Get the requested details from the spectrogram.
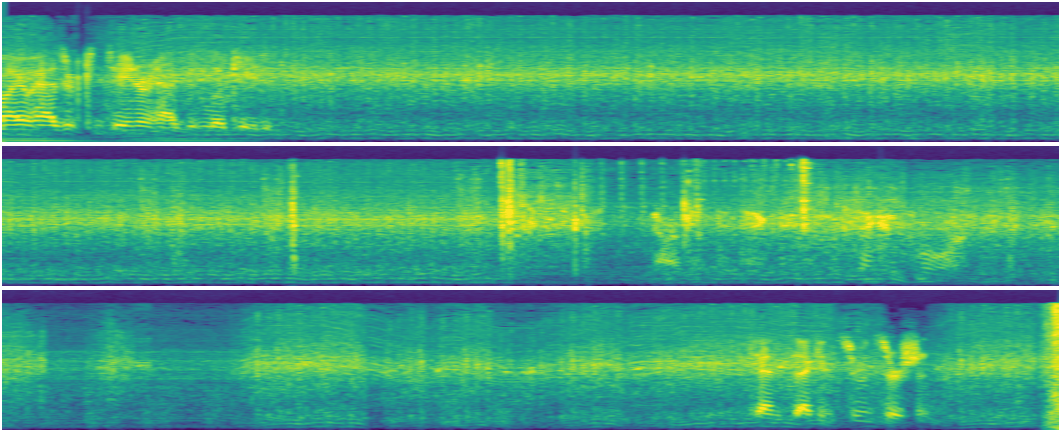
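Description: A small motor whirs steadily as a little drone rolls across a hard floor.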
